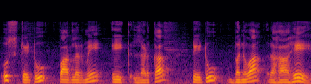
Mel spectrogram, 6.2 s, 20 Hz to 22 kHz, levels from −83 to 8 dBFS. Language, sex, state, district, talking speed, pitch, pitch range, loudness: Hindi, male, Madhya Pradesh, Dhar, 95 wpm, 120 Hz, 110-155 Hz, -18 LUFS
